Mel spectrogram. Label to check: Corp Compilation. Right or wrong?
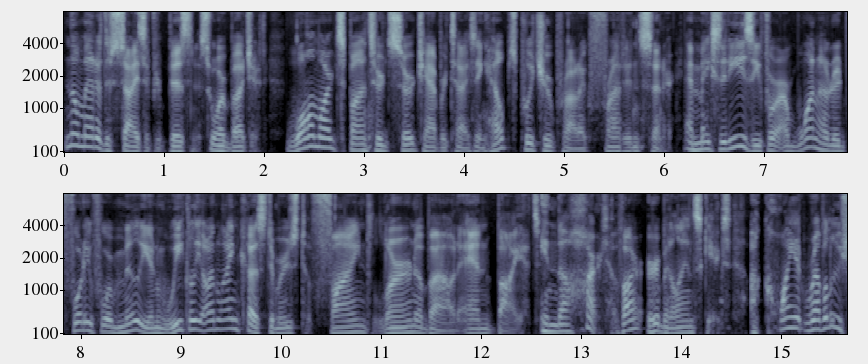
Right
